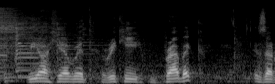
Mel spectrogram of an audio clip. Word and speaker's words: Brabec: May twenty twenty we are here with Ricky Brabeck is that right yeah that's how you pronounce it he's the winner of the 2020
